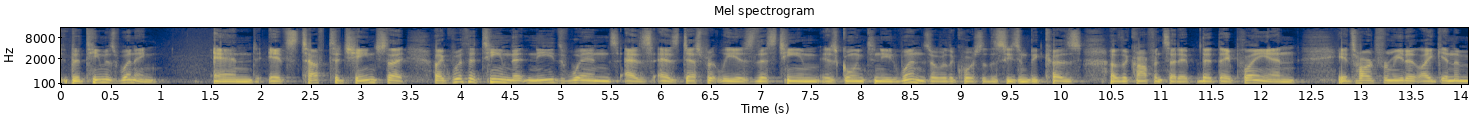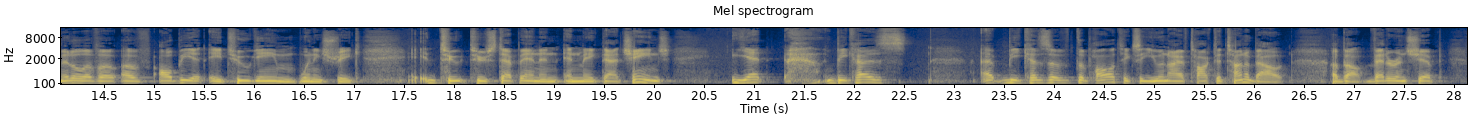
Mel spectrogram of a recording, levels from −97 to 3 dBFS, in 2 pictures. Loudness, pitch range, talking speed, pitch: -18 LUFS, 115-160 Hz, 190 wpm, 130 Hz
